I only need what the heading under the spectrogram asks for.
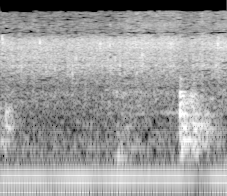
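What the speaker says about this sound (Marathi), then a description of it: "मी एक मध्यम आकाराचा कांदा कट करून घातलेला आहे. तर तो आपल्याला सॉफ्ट होईपर्यंत परतून घ्यायचा आहे व्यवस्थित." A medium onion, cut and sautéed in a pan until soft for a makhana cashew curry, gives a soft, steady frying hiss with a low background hum and a brief stirring scrape near the end.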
